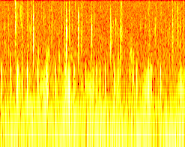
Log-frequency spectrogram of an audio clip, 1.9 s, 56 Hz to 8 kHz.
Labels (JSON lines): {"label": "biophony, knock croak", "recorder": "SoundTrap 300"}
